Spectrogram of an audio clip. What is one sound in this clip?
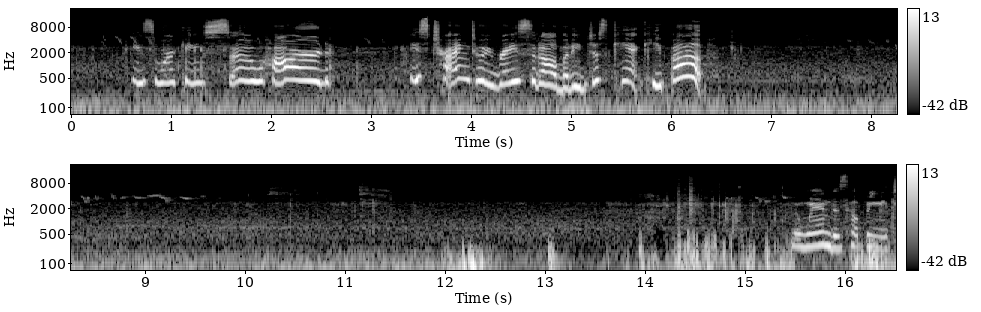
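A woman reads aloud close by, in an animated, sing-song voice.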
